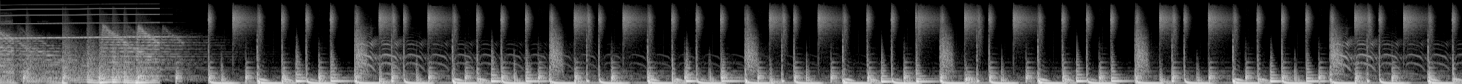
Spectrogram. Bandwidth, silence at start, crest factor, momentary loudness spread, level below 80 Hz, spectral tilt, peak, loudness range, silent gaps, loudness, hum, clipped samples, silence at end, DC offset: 17.5 kHz; 0 s; 14 dB; 3 LU; -18 dBFS; -5 dB/octave; 0 dBFS; 1 LU; none; -16 LUFS; none; under 0.1%; 0 s; under 0.1%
